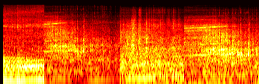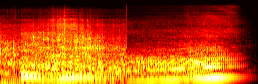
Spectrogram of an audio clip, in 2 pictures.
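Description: Engines of tracked armoured vehicles running and driving past, heard as a series of short clips cut together every second or two. The sound fades out near the end.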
